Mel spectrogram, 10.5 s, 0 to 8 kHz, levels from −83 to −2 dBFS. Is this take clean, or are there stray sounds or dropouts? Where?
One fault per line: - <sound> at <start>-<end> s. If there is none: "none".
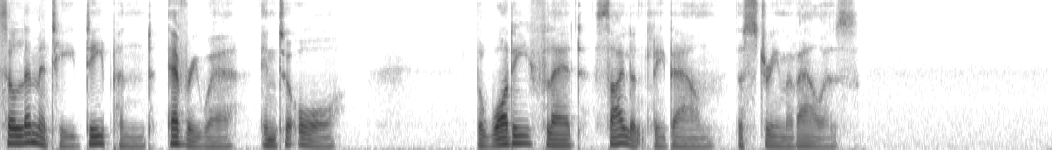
none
